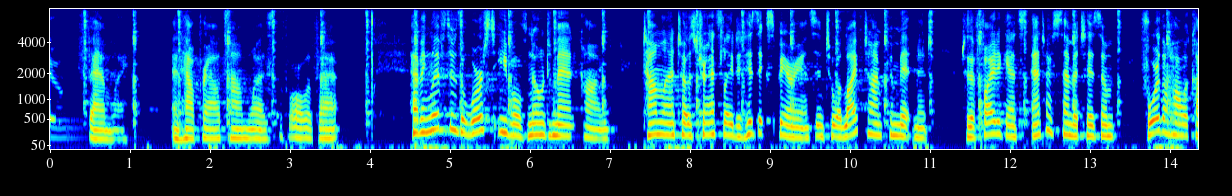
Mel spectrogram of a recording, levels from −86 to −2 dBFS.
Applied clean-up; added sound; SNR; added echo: classical method spectral subtraction.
